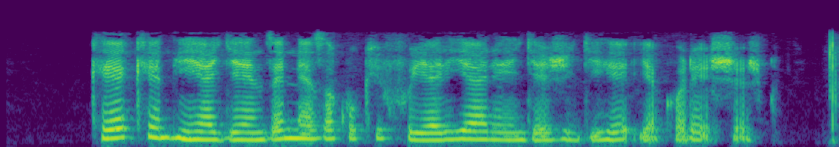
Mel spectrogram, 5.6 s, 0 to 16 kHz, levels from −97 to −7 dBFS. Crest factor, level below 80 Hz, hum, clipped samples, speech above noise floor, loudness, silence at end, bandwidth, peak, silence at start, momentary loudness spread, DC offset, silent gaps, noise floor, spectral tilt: 20 dB; -60 dBFS; none; under 0.1%; 59 dB; -21 LUFS; 0 s; 7.2 kHz; -2 dBFS; 0.6 s; 9 LU; under 0.1%; none; -80 dBFS; -5 dB/octave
